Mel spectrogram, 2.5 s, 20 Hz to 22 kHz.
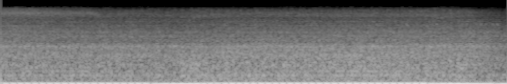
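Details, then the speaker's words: Mazda CX-5 showing empty fuel gauge with fuel light on: the idle hunts, revs rising and dropping unevenly, then it stalls within 5–10 seconds. The MAF sensor was disconnected earlier, as Mazda MAF faults are known. "you can watch that ribs sort of tend to jump up and down a little bit as it's humming the engine is sort of going up and down like the revs okay and give it five seconds or so five ten seconds and the engine stall"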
